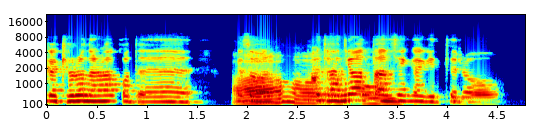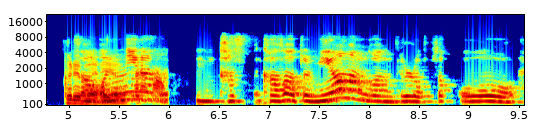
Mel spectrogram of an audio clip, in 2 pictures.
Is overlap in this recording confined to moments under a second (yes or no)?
no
